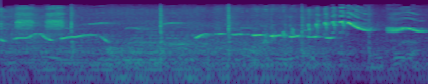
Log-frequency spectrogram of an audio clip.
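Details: Tame, newly arrived caged Chinese hwamei singing loudly: clear whistled phrases that rise and fall in smooth slurs, ending with a quick higher flourish, while a man talks nearby.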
